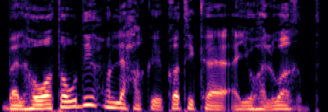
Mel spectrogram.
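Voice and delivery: ordinary delivery

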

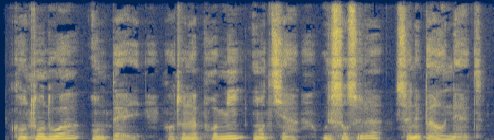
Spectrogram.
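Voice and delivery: «on» and «promis» pushed up high with a rising lilt; each rule hammered out, the first half of each rising high; stressed maxim. A narrator's reading. Madame Sainte-Juste lays down the law, high stressed rises. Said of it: "conclut par ces mots".

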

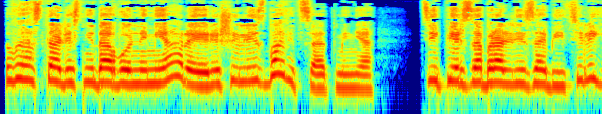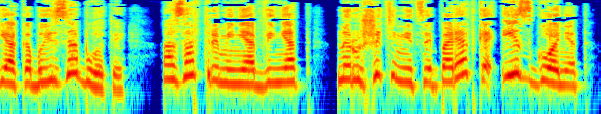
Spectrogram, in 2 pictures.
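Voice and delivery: loud, agitated protest. Acted. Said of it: "повысила голос я".

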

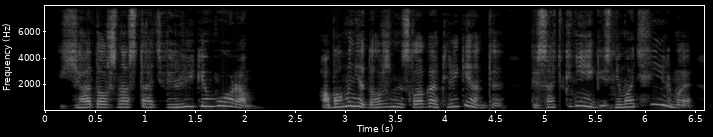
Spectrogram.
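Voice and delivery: high, loud, indignant pleading; indignant protest. Acted. Dead girl arguing with the imp, indignant and loud. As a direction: rant like a cheated would-be legend.

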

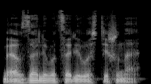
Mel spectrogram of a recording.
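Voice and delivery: ordinary delivery

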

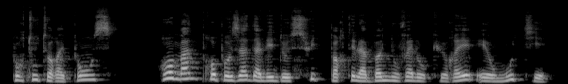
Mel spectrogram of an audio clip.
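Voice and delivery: ordinary delivery

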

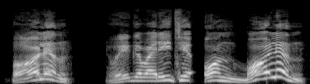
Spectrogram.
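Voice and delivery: high, loud and slow outraged cry; exclaiming. A narrator's reading. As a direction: throw the word back in disbelief. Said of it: "воскликнул".

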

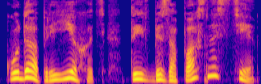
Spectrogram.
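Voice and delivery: urgent. A narrator's reading. Former boss ready to come to her, urgent. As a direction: fire off worried questions.

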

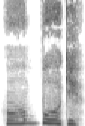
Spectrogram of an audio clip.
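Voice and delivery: slow, shaky hushed gasp; trembling whisper. A narrator's reading. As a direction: breathe it out in shaky awe. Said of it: "прошептала она дрожащим голосом".

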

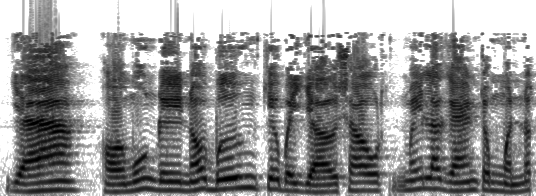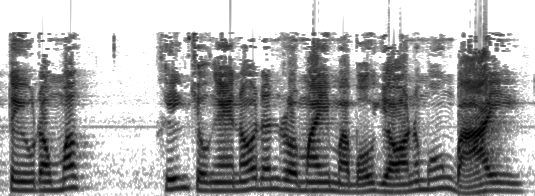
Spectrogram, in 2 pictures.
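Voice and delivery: high, loud servant protesting his fear; high-pitched servant whine of excuse; Lục Tặc's cowed servant voice. A narrator's reading.

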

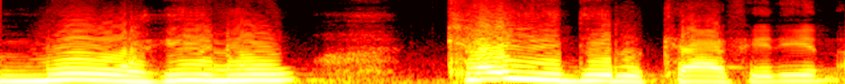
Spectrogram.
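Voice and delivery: "موهن" as muuhinu without final n, "كيد" as kaydi; Hafs reading. Shown as a demonstration. Teacher showing students Hafs's reading, muuhinu kaydi for "موهن كيد". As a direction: link "موهن" unnunated into "كيد" ending in i. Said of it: "القراءة الثالثة قرأ حفص عن عاصم".

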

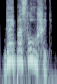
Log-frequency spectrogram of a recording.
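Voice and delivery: high, annoyed plea; shushing, fed up; exasperated. A narrator's reading. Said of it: "не выдержал домовой".

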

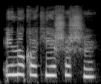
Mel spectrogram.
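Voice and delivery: very high incredulous grilling; insistent. A narrator's reading. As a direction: press him with a high-pitched challenge. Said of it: "не отставала Лариса". (настойчиво, высоким голосом)

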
